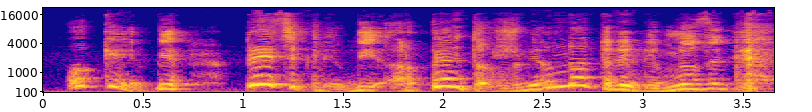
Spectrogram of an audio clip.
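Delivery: Russian-Ukrainian accent. Chatting with another person about their group, drifting into a Russian-Ukrainian accent. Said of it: "I'm kind of going into a Russian Ukrainian accent".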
